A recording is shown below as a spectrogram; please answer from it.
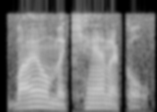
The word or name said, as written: biomechanical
